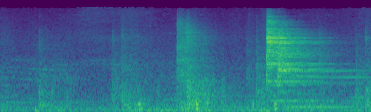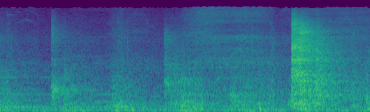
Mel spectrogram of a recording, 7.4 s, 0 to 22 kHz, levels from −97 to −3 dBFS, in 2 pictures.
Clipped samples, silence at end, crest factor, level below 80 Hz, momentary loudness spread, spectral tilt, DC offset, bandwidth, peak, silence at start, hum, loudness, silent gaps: under 0.1%; 0 s; 26 dB; -44 dBFS; 21 LU; -2 dB/octave; under 0.1%; 17 kHz; -4 dBFS; 0 s; none; -26 LUFS; none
